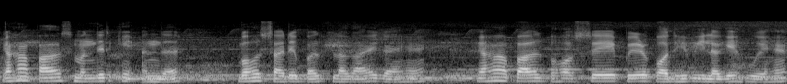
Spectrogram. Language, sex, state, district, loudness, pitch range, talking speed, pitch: Hindi, male, Madhya Pradesh, Katni, -18 LUFS, 135-150 Hz, 150 wpm, 140 Hz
